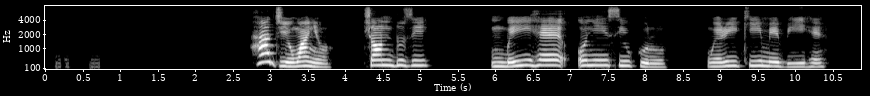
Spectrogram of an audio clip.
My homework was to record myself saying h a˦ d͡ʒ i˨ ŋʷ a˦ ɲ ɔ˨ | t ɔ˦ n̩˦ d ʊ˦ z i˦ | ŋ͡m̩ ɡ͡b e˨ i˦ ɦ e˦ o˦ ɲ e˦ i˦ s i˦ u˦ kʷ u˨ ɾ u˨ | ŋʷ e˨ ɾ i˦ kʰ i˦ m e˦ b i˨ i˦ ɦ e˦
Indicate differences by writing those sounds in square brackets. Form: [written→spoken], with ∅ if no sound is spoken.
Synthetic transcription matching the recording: h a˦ d͡ʒ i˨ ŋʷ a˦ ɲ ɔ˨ | [t→t͡ʃ] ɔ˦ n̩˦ d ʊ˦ z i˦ | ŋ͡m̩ ɡ͡b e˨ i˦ ɦ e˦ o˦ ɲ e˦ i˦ s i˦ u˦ kʷ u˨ ɾ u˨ | ŋʷ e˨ ɾ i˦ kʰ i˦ m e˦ b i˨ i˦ ɦ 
